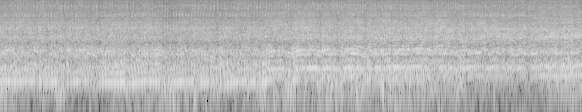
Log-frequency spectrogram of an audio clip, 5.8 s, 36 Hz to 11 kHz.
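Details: OS Max FS120 four-stroke model engine, which earlier had no compression from a blocked exhaust valve, running with its propeller. Steady buzzy drone at constant speed with no misses or stumbles; running clean and even.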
